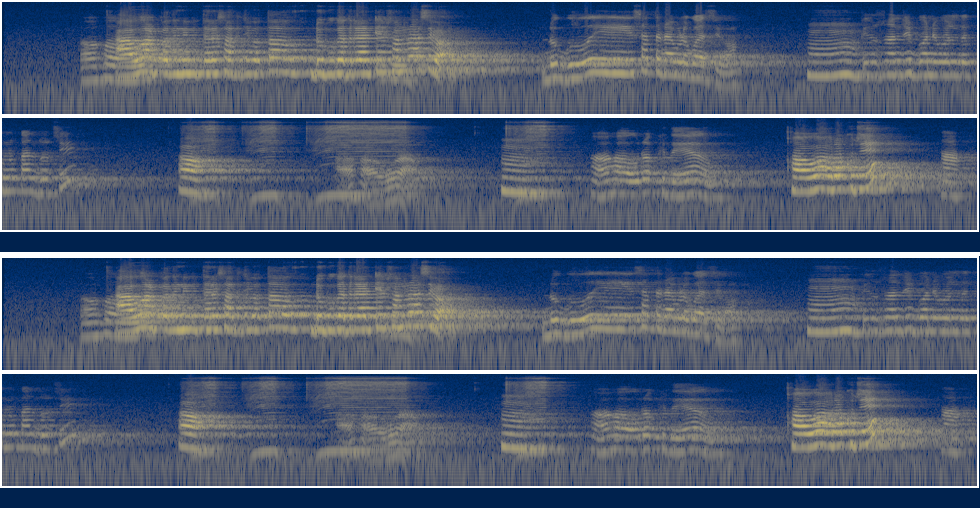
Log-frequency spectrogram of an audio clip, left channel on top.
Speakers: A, on the left (about 60°); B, in the centre.
A: ଓ ହଉ
B: ଆଉ ଅଳ୍ପ ଦିନ ଭିତରେ ସରିଯିବ। ତ ଆଉ ଡୁଗୁ କେତେଟା ଟିଉସନ
A: ହୁଁ
B: ରୁ ଆସିବ?
A: ଡୁଗୁ ଏଇ ସାତଟା ବେଳକୁ ଆସିବ
B: ହୁଁ
A: ଟଉସନ ଯିବନି ବୋଲି ଦେଖୁନୁ କାନ୍ଦୁଚି।
B: ଓହୋ ହୁଁ।
A: ଅ ହଉ ଆଉ ହଁ ହଉ ରଖିଦେ ଆଉ।
B: ହଉ ଆଉ ରଖୁଚି।
A: ହଁ।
